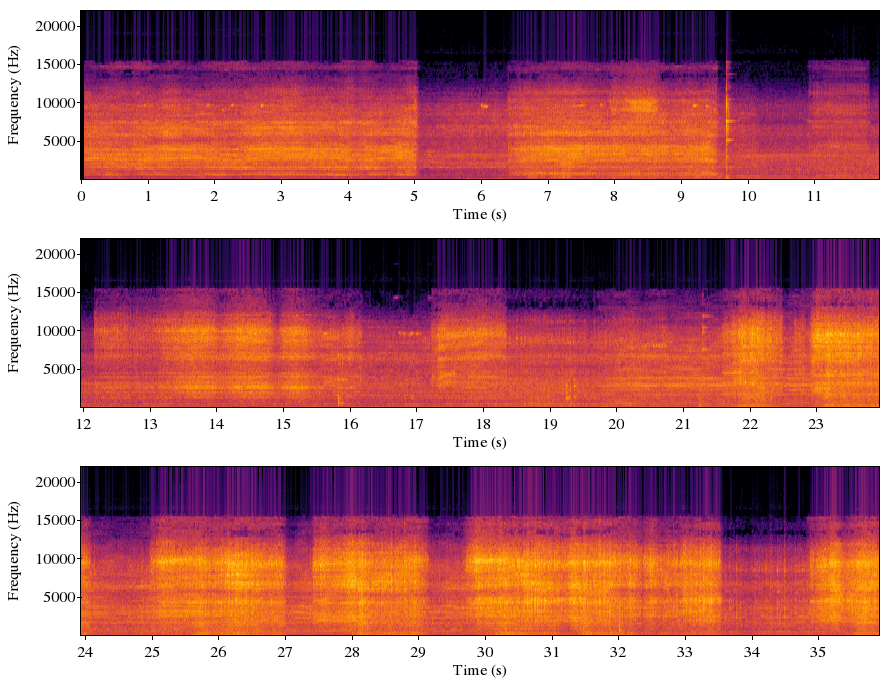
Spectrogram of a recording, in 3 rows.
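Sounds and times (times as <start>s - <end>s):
tool rasping wood: 6.4s - 9.8s, 10.9s - 16.3s, 17.1s - 18.5s, 19.8s - 33.7s, 34.8s - 35.9s.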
